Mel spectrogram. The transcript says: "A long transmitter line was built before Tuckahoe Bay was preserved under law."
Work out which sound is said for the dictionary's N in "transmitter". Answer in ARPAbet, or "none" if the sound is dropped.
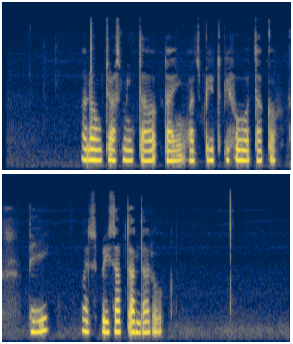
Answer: none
